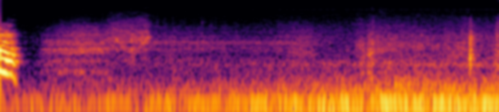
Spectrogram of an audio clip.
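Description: A vehicle approaching outside, heard from inside a parked car: a low rumble that grows steadily louder. The tail of a man's laugh is heard at the very start.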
